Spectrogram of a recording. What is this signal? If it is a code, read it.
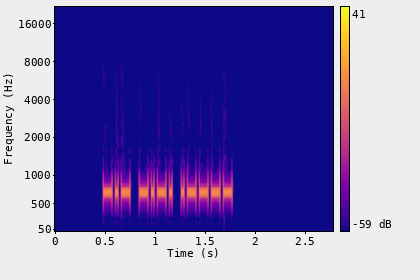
Morse code, heard as a keyed tone, about 40 wpm, 700 Hz. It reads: KC1
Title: USA Call Sign Prefixes - Repeated 2x - 40wpm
